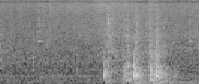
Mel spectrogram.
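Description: Shrimp, egg and rice being stir-fried together in a crowded pan for pineapple fried rice, with a steady sizzle broken by a few scraping stirs of a spatula near the end.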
